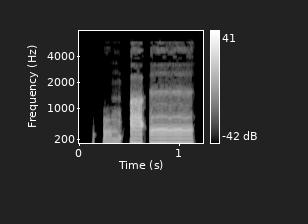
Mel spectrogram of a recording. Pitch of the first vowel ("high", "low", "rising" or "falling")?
low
